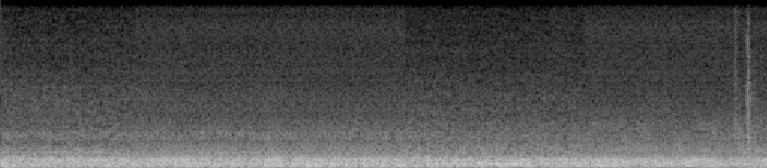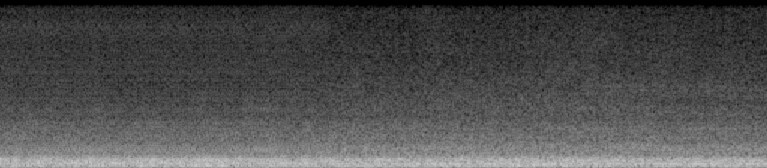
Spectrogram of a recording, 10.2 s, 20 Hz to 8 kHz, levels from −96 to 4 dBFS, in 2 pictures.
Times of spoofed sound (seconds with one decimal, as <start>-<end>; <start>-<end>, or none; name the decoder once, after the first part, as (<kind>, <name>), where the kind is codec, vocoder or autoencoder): 0.9-2.7 (codec, ZipCodec); 3.9-7.3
